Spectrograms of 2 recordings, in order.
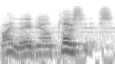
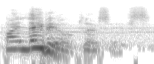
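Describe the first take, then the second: First: The main stress falls on plosives. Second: The main stress falls on bilabial. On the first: The speaker calls it wrong. "in each intonation group, plosives has the nucleus" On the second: The speaker calls it right. "We don't want to put the nucleus on a repeated word"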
